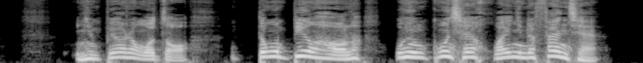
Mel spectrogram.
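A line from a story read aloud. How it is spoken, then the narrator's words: Desperate pleading. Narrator (Chinese): 少年董丽苦苦哀求老板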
